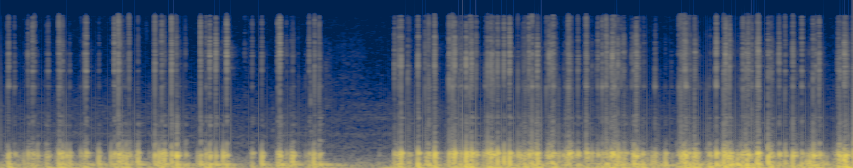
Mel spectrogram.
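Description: Long nails scratch across a metal mesh microphone grille, including from the top, producing dense, rapid scraping and rattling with a heavy low-end rumble and bright crackly edges. The scratching eases briefly to a softer hush around the middle, then returns just as busy and close until the end.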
